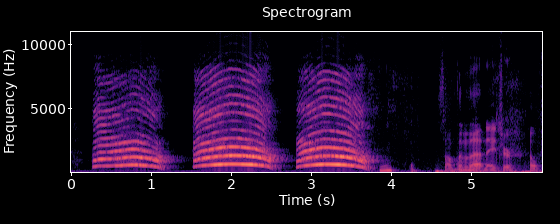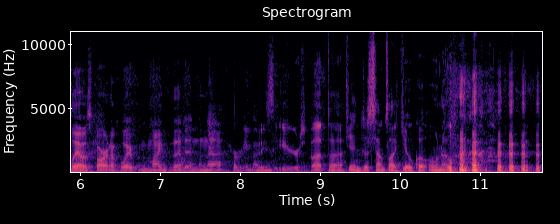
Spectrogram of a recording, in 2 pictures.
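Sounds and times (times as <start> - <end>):
voice imitating fox calls: 0.2 - 4.2
speech: 4.7 - 11.7
laughter: 10.6 - 11.7.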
